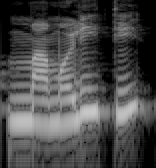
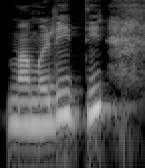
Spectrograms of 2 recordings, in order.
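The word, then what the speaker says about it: Mammoliti: Estamos como arroba PSI de psicóloga, Mamoliti, es eh, mi apellido, quizás se escribe con doble M en el medio, sí, Mamoliti,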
